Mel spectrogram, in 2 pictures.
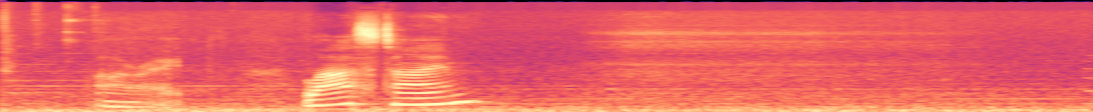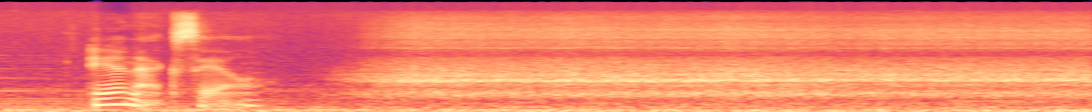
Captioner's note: exhales for six; inhales for three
